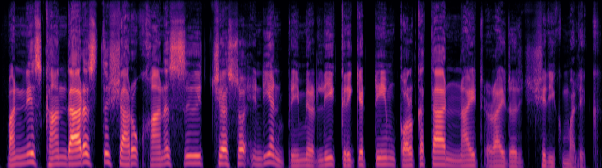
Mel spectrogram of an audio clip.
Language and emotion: Kashmiri, neutral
